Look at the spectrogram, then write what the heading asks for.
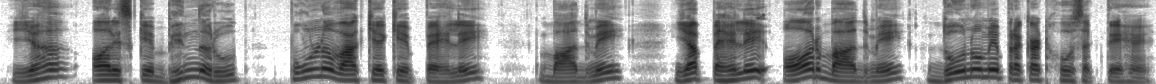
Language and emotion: Hindi, neutral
